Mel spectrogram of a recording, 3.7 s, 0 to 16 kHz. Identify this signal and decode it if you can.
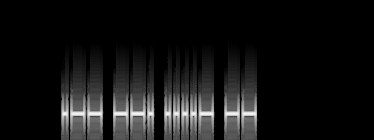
Morse code, heard as a keyed tone, about 27 wpm, 700 Hz. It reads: WG4M
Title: USA Call Signs - 4 Characters - Repeated 3x - 28wpm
